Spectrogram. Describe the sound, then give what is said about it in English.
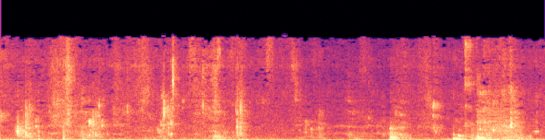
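A dog licking itself: a run of wet, smacking licks in an uneven rhythm, moderately loud, over a steady low hum, with no talking. “But that's very annoying, though, when you're trying to get, like, work done or you're, like, working on your laptop and your dog's in the corner of the fucking room just licking themselves.”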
